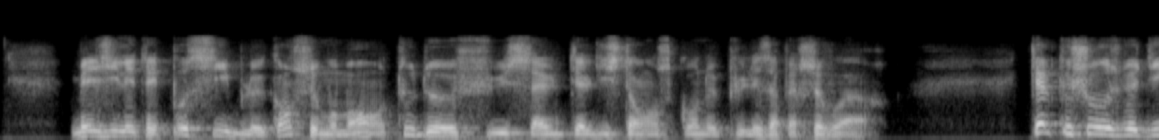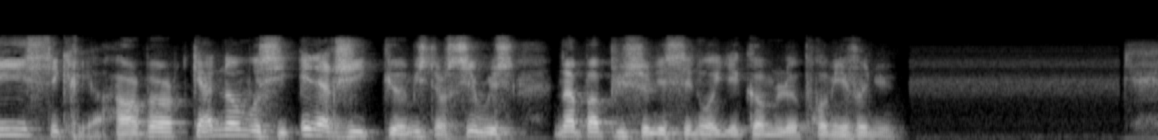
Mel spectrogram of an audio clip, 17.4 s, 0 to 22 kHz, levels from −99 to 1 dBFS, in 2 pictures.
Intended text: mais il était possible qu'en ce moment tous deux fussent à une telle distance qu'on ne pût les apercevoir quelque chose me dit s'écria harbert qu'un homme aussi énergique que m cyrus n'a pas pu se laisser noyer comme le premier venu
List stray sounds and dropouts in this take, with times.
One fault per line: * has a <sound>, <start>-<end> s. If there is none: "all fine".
all fine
